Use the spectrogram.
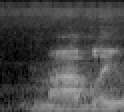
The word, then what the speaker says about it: Mobly: I say probably Mobly because Mobly rhymes with probably.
